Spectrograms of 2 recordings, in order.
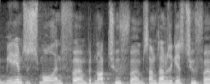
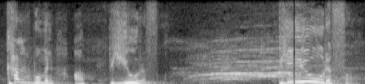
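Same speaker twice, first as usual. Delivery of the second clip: big declaration shouted out; mock grand shout; shouted proclamation; 8 semitones higher than usual. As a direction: announce it to the whole room.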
